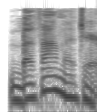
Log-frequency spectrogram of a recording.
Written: bathometer

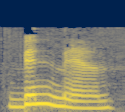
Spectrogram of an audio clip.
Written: binman

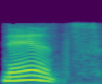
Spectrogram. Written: nance

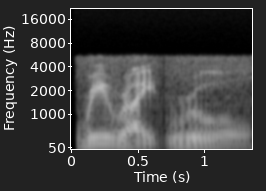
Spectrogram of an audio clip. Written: rewrite rule

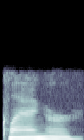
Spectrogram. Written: clanger

